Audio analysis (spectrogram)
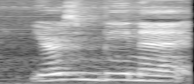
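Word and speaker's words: jarzębina: to yards and bina yours veena is an English pronunciation of the poles word for Roman as in Rowan Barry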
